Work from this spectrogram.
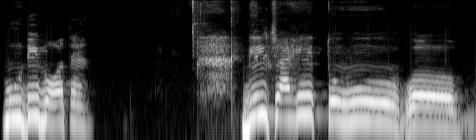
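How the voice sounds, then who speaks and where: An older woman reminisces to camera in a lively, storytelling way, slipping into imitations of others. Her voice is mellow and warm, recorded close and dry with no room sound. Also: medium pitch, drawn-out words, no echo. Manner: lively storyteller who mimics other people. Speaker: film actress.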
